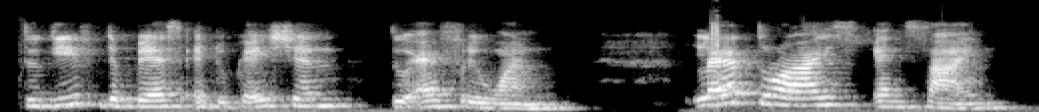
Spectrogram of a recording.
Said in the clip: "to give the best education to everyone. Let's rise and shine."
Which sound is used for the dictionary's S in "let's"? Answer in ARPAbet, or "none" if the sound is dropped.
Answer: none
